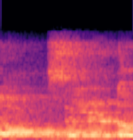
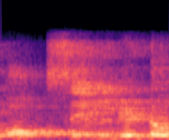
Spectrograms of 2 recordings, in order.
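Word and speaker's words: oxalato: कोई ऑक्जेलेटो बोल देता है, कोई ऑक्सेलेटो बोल देता है, बात क्या है, एक ही प्रोनाउंसिएशन का अंतर है केवल।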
